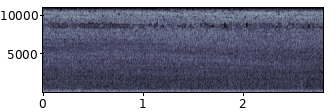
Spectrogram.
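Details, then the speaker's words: Fountain pump with UV and heater just started, steady high hiss of air escaping the filter bleed valve over a low pump hum while priming, before water fills the filter; normal. "So basically, this is your bleed valve. You'll hear it hissing."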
